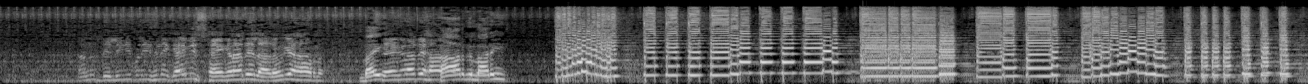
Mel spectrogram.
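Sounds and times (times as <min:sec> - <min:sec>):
bicycle musical horn beeping: 0:05.4 - 0:13.0.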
